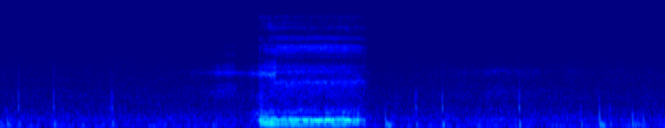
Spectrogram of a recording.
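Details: Black Labrador retriever sound asleep in a park where children are noisy: one long, rumbling snore lasting about a second, a low droning tone with a hissy edge, set among soft breathing and faint clicks.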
